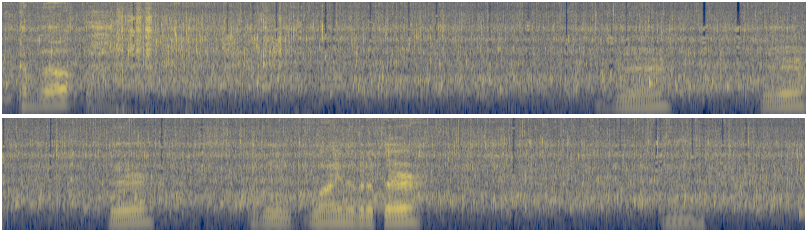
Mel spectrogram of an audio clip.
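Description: Water sloshes and swirls in a plastic pan.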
